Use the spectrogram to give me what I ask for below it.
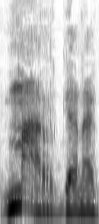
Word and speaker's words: Margana: Ecco, magari sarete felici e soddisfatti quando inizieranno anche i trapanesi a chiamare la vostra casa editrice Margana, con l'accento sulla prima A.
